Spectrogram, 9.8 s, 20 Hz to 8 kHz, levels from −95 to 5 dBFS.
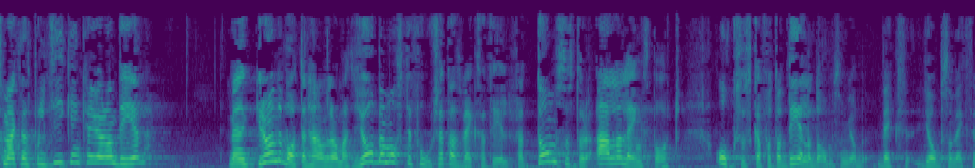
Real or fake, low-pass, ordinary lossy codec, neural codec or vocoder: real; 7.2 kHz; MP3, 32 kbps; none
